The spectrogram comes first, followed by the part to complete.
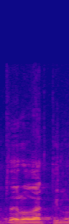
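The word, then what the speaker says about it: pterodáctilo: niño se había pronunciado terodáctilo Entonces ya ese tipo de palabras ha peroo con la p es muda Claro que es dificilísima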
